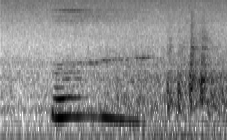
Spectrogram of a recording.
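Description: electric train running

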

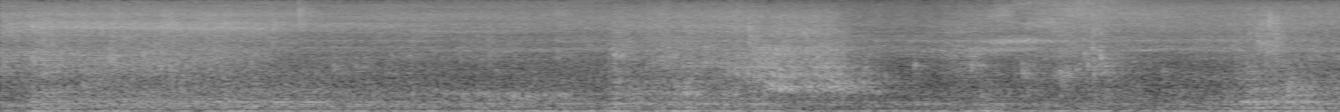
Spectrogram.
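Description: shower water running

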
